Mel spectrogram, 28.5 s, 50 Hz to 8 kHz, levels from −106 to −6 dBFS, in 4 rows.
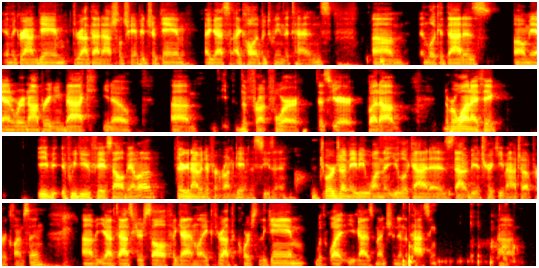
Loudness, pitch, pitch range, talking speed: -25 LUFS, 90 Hz, 85-100 Hz, 210 wpm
